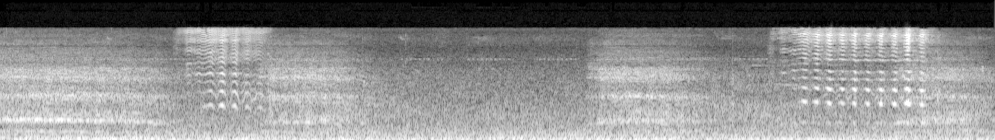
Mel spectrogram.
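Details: Farm baby goat bleating three times in a row: a short trembling cry, a fainter softer one, then a longer strong bleat with a fast rhythmic quaver near the end, against low background noise.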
